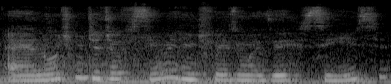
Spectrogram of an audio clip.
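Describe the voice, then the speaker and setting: A woman speaks with a fairly high pitch. Noticeable background noise runs behind her. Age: 20s. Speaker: journalism student and audiovisual artist. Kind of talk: casual talk to camera about her art.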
